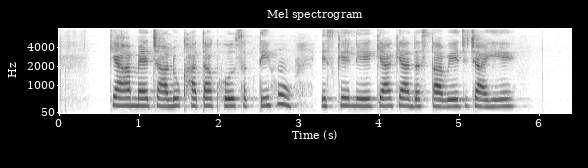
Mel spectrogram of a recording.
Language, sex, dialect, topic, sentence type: Hindi, female, Garhwali, banking, question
